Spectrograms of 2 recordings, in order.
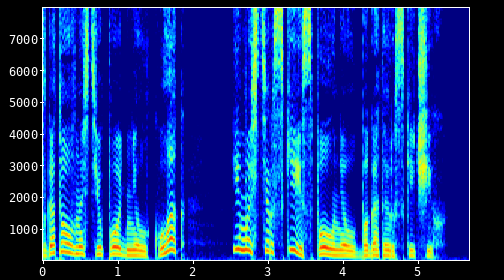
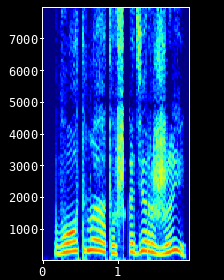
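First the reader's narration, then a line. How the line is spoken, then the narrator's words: Tender cooing. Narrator (Russian): Ласково проворковал он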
